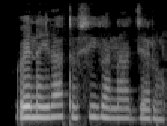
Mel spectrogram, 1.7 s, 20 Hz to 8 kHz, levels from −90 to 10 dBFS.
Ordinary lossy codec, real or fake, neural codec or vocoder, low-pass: none; real; none; 7.2 kHz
